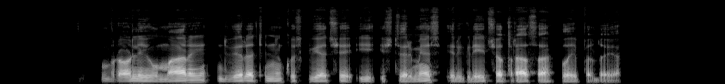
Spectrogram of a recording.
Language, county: Lithuanian, Kaunas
